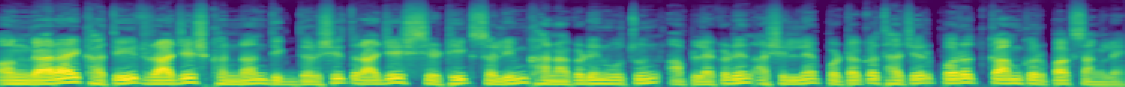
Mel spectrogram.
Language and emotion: Goan Konkani, neutral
